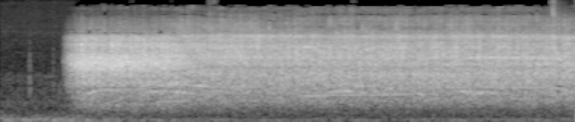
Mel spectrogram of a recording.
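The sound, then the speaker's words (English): Applause suddenly erupts after a brief quiet moment, a dense, steady wash of clapping that holds at a fairly loud level for several seconds without letting up. “Cue the applause.”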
